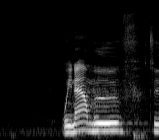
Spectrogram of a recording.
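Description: A man speaks into a microphone, heard through loudspeakers in a large hall.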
